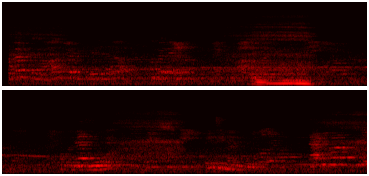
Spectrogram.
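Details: Quiet, irregular snoring breaths with a brief snort during sleep, under steady room noise; snoring.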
